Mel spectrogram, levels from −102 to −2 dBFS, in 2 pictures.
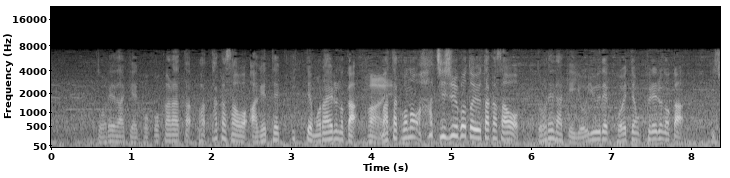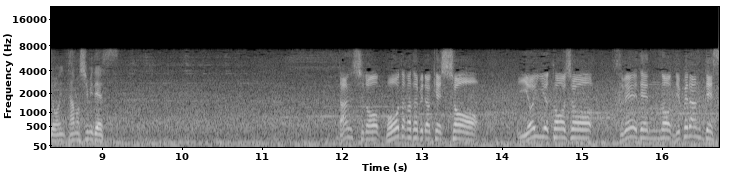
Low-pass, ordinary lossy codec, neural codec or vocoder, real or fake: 7.2 kHz; none; none; real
